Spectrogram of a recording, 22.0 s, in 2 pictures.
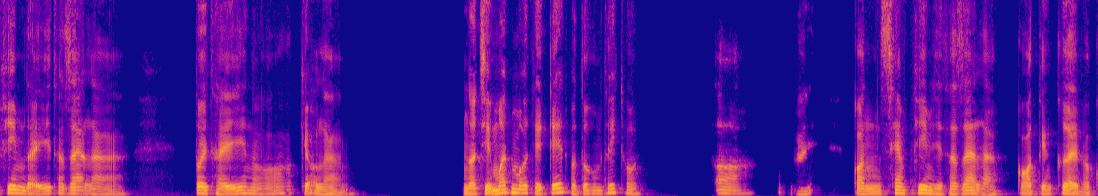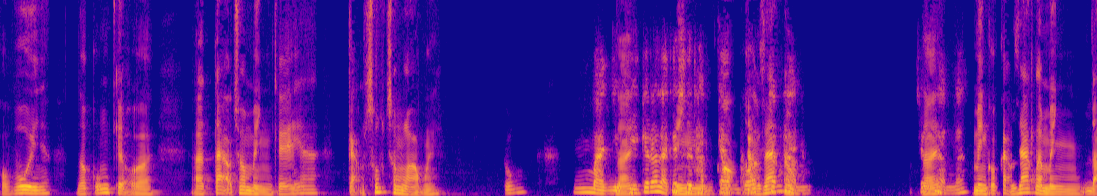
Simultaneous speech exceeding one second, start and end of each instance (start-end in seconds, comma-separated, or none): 17.1-18.9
